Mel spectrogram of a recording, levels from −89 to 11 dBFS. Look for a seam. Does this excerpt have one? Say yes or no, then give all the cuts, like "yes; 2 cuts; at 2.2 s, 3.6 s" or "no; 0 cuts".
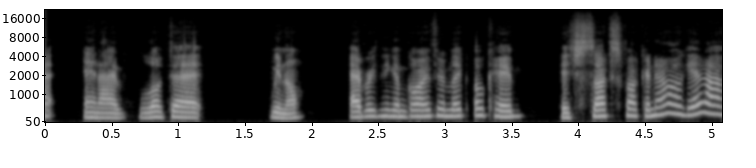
yes; 1 cut; at 3.7 s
